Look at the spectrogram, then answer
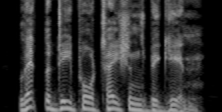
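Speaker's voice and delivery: usual speaking voice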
